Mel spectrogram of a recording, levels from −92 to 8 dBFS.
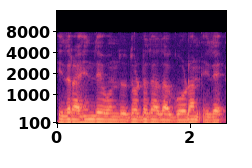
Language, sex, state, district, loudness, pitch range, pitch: Kannada, male, Karnataka, Koppal, -13 LUFS, 95-105 Hz, 100 Hz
